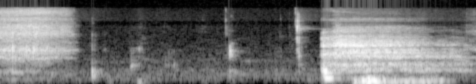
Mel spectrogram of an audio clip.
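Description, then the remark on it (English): A stifled, muffled cough: a breathy burst, a few small clicks and throat sounds, then a longer, heavier huffing exhale held back, with no talking. “I am trying so hard not to cough, but please bear with me.”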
